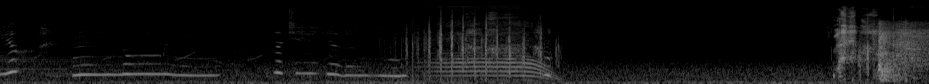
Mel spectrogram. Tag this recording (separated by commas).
housefly, Insect, Mosquito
